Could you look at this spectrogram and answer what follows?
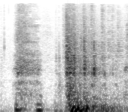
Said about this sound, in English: He's angry today. Sorry for slamming the door, shit.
